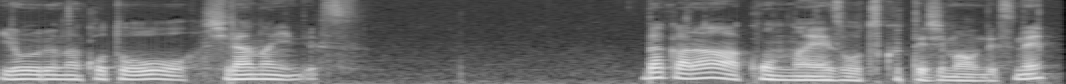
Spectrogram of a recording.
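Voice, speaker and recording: Husky-voiced Japanese podcast host. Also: male voice, mid-range voice, expressive. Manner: unhurried, chatty, switching between English and Japanese. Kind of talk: casual solo podcast talk.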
